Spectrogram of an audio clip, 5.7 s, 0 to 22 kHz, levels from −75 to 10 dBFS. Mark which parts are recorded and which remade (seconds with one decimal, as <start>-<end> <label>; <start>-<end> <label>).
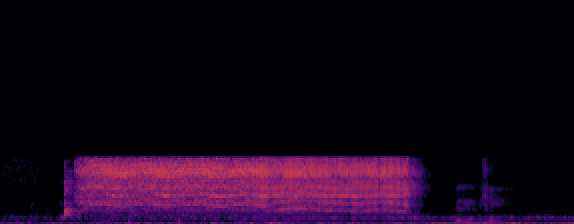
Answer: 0.0-2.5 recorded; 2.5-5.2 remade; 5.2-5.7 recorded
